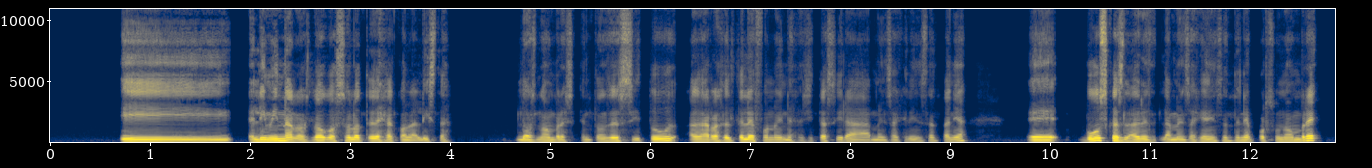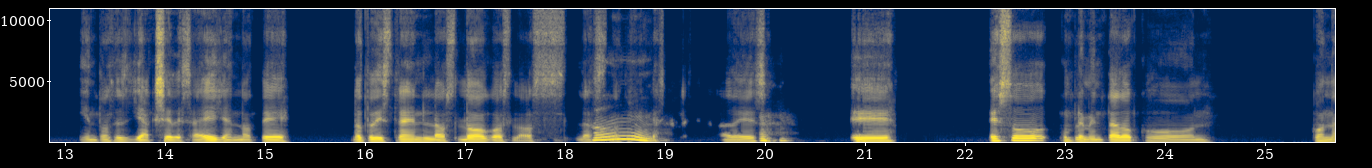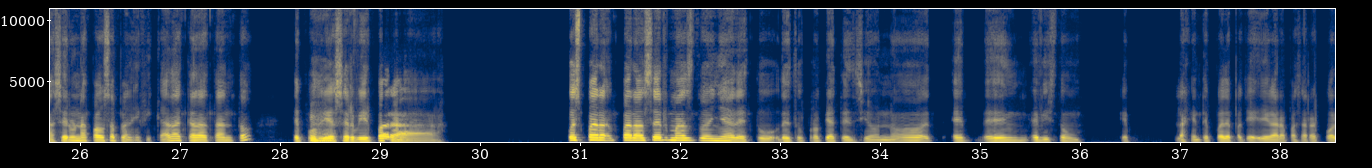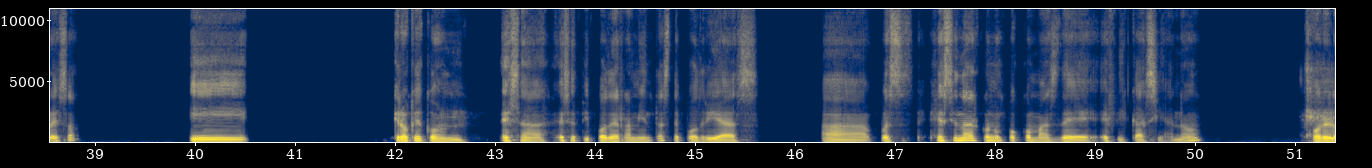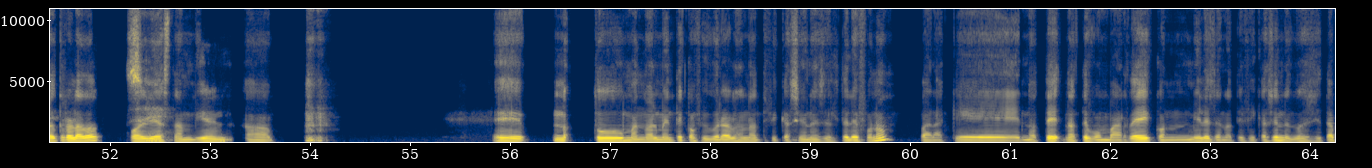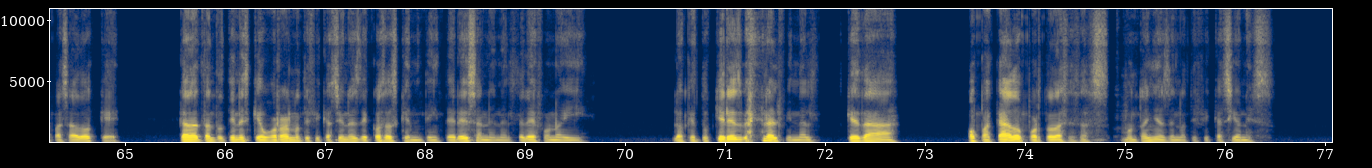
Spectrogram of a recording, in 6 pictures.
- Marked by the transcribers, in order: drawn out: "Y"; throat clearing; chuckle
- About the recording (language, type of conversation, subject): Spanish, advice, ¿Cómo puedo evitar distraerme con el teléfono o las redes sociales mientras trabajo?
